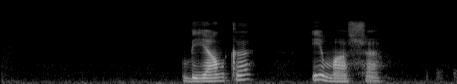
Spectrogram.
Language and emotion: Russian, neutral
